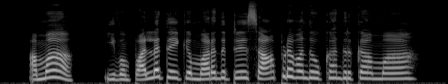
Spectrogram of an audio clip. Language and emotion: Tamil, disgusted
